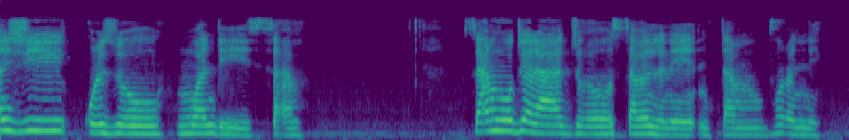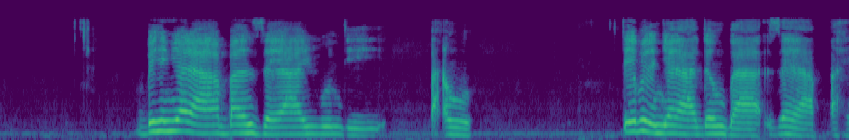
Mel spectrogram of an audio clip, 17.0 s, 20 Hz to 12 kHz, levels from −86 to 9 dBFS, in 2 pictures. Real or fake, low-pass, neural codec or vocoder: fake; 7.2 kHz; codec, 16 kHz, 8 kbps, FreqCodec, smaller model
